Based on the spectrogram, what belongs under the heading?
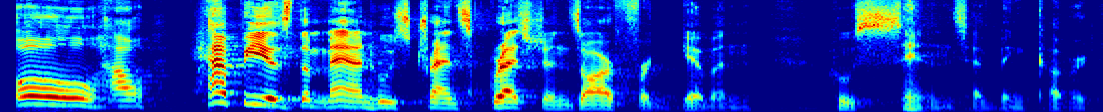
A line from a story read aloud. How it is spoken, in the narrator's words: David exclaimed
